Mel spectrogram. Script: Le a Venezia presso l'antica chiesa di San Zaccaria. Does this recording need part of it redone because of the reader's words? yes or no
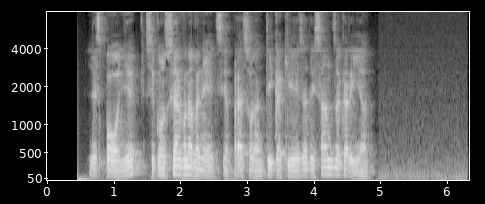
yes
